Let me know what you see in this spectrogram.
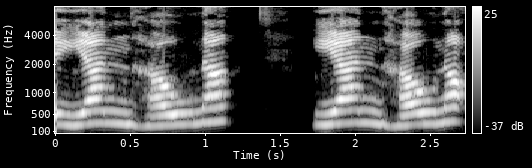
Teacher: نون ساکن کی آواز کو واضح کریں گے، غنہ نہیں کریں گے، ین اس طرح سے کر کے نہیں پڑھیں گے، ینہونا، ینہونا۔ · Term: اظہار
